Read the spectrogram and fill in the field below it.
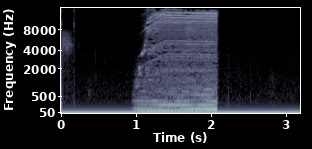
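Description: A computer alert chime sounds once.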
